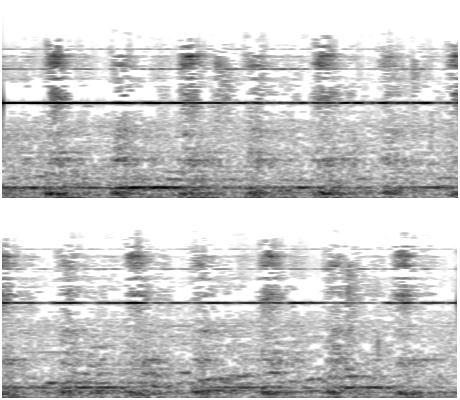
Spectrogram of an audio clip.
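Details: MRI machine running: rhythmic high-pitched knocking pulses, a little over two per second, over a steady whine.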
